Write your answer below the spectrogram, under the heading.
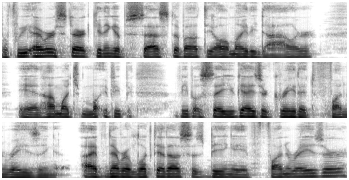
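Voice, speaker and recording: A man with an American accent, medium pitch, at a fairly quick pace. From Cleveland, Ohio. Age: 60s. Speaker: nonprofit founder. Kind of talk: interview. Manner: animated.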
